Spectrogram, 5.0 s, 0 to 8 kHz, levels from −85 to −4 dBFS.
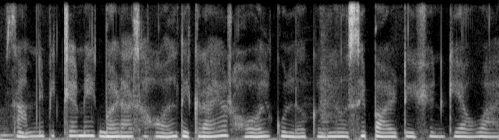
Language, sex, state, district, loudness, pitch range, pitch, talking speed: Hindi, female, Haryana, Jhajjar, -23 LUFS, 220-245 Hz, 230 Hz, 240 wpm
